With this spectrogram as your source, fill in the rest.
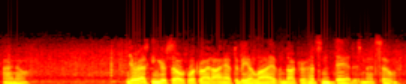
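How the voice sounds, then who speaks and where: A man's voice: low voice, brisk, close to an everyday voice. An actor playing a brash, sardonic young rich man in a 1930s radio drama. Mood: bitter, sardonic. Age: young adult. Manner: wisecracking, sardonic. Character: brash, flippant, restless young rich male hospital patient. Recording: scratchy, tinny 1930s radio broadcast recording.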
